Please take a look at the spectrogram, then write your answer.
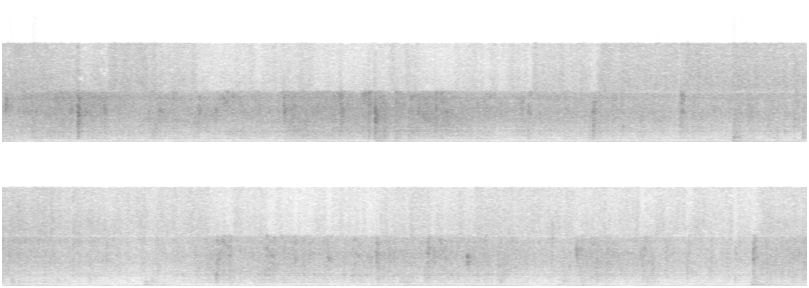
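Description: Onion stir-frying in a hot pan gives a steady, close sizzle with faint crackles and soft scraping from stirring, continuous throughout with no voices.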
